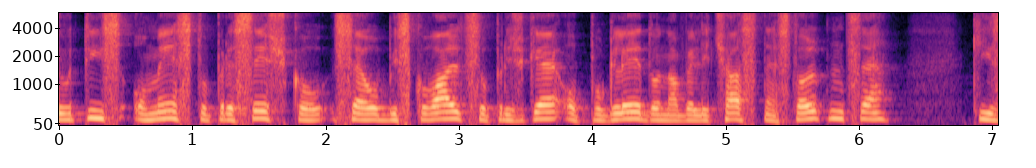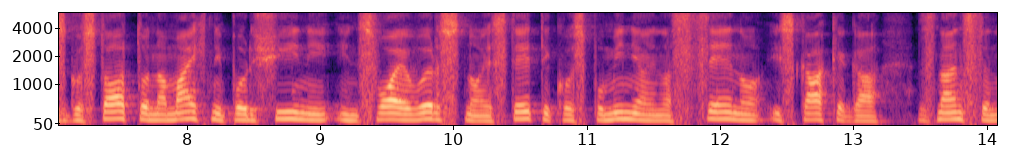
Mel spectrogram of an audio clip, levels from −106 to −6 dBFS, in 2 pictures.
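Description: Aliasing runs through the whole speech clip: energy above 6 kHz folds back below it, which fits a drop from 48 kHz to 12 kHz without filtering. Sibilants turn gritty and metallic, with the folded tones roughly 15 dB under the speech. Unlike plain low-pass dulling, this adds wrong, unrelated tones rather than just removing brightness.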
